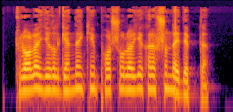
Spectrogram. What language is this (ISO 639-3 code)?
uzb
